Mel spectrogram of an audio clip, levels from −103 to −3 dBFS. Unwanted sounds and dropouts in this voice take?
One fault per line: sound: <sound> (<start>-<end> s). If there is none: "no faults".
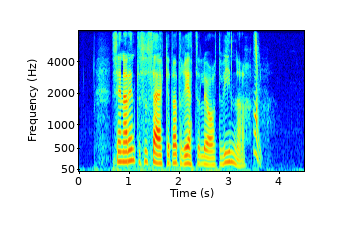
sound: chirp (3.5-3.7 s)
